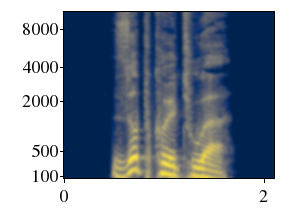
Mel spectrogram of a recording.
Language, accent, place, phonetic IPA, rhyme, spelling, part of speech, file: German, Germany, Berlin, [ˈzʊpkʊlˌtuːɐ̯], -ʊpkʊltuːɐ̯, Subkultur, noun, De-Subkultur.ogg
- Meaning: subculture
